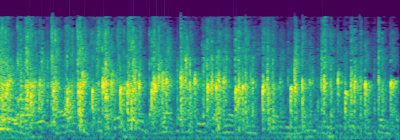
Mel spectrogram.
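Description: Audience applauding with dense, rapid clapping that stops abruptly at the end.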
